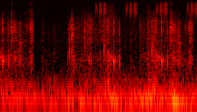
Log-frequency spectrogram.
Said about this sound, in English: It's got kind of like a chewing sound effect for walking around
